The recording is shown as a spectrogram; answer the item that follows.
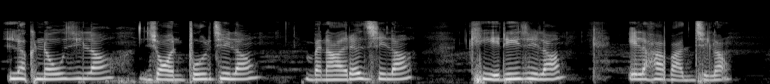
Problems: background sounds at intervals, continuous background conversations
